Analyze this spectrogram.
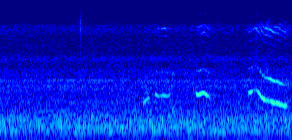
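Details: Several short, high whimpers come from puppies during stay training. The whines are sparse and slide downward, growing more frequent toward the end over a steady background hiss. A person repeats "stay".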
